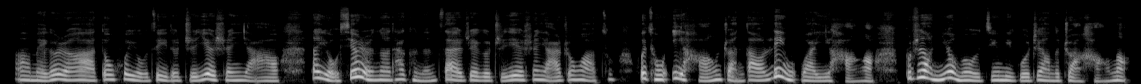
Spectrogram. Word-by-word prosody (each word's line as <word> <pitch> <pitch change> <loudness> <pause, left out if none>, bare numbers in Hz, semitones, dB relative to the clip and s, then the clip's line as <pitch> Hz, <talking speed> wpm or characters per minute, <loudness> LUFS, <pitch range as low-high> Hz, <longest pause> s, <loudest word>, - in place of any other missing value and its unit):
呃， 205 -1 -2
每 185 -2 0
个 220 +6 +3
人 210 -3 +3
啊 200 -2 0
都 225 +5 -1
会 225 0 +1
有 175 -4 -1
自 170 - -4
己 200 - +1
的 180 0 -4
职 175 0 -4
业 225 +3 +5
生 195 -1 -2
涯 165 -3 -6
哦。 165 0 -3 0.3
那 305 - +3
有 200 - +2
些 320 - +3
人 245 -12 +4
呢， 205 -1 +1
他 230 +3 -3
可 205 -4 -5
能 165 +2 -5
在 195 -1 0
这 190 +1 -1
个 175 -1 -1
职 170 0 -7
业 205 +2 +3
生 215 +2 -3
涯 190 -3 -2
中 215 +3 -2
啊， 185 -4 -2
从 230 - -12 0.2
会 270 - +3
从 225 -3 +2
一 270 -4 +3
行 175 +1 -2
转 190 -7 -3
到 190 +1 0
另 230 - +3
外 180 -3 -2
一 165 +1 -3
行 145 -4 -8
啊， 155 -2 -3 0.3
不 290 - -1
知 315 - +1
道 320 - +8
你 215 +1 +6
有 300 +2 +6
没 195 - +3
有 180 -3 +1
经 195 +3 0
历 190 - +1
过 170 -1 -1
这 170 - -7
样 180 -3 -1
的 170 - -3
转 155 - -4
行 145 +4 -8
呢？ 185 -2 0
195 Hz, 320 characters per minute, -23 LUFS, 175-215 Hz, 0.3 s, 道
